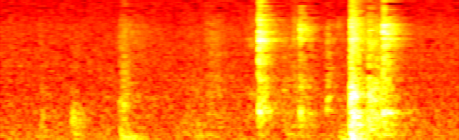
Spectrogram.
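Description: A quiet stretch, then a short cluster of clattering knocks past the middle: a metal can being handled and set down on a wooden table.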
